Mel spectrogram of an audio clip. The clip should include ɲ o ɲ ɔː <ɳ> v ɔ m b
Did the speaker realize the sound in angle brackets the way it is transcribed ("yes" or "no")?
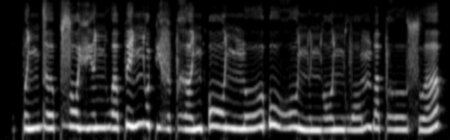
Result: no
